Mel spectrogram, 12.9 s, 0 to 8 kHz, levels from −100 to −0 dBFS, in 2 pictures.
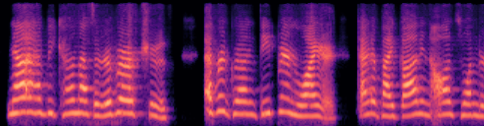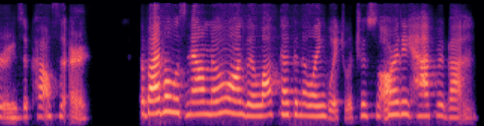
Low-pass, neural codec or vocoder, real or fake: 7.2 kHz; codec, 16 kHz, 1 kbps, X-Codec, HuBERT features, trained on balanced general audio; fake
